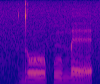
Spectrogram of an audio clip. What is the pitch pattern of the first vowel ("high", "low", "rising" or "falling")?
low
